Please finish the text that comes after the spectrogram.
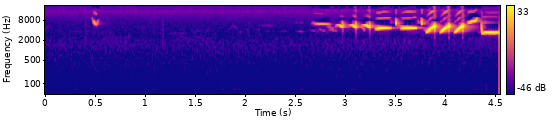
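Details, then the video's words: A single faint high tick, a pause of about two seconds, then an American tree sparrow sings one bright song of high sweet notes that speed into a tumbling warble and end on a long lower whistle. "American Tree Sparrow"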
